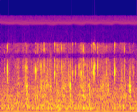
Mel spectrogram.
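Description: Faint, scattered small clicks and taps of craft materials being handled on a tabletop.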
